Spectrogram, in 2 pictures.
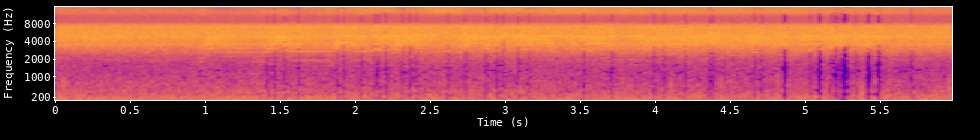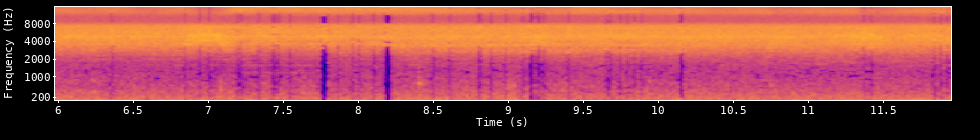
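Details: Chorus of Korean cicadas in a green forest at midsummer, during a heatwave on 25 July 2024: a steady, dense high-pitched hiss and shrill buzzing, unbroken and even in loudness throughout.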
